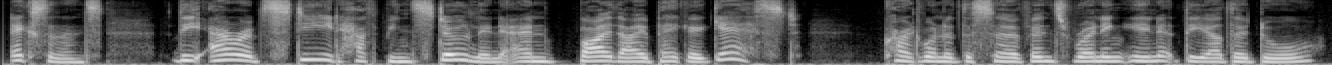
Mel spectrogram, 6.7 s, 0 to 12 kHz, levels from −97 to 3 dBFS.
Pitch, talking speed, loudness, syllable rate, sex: 220 Hz, 205 wpm, -18 LUFS, 5.8 syllables/s, female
